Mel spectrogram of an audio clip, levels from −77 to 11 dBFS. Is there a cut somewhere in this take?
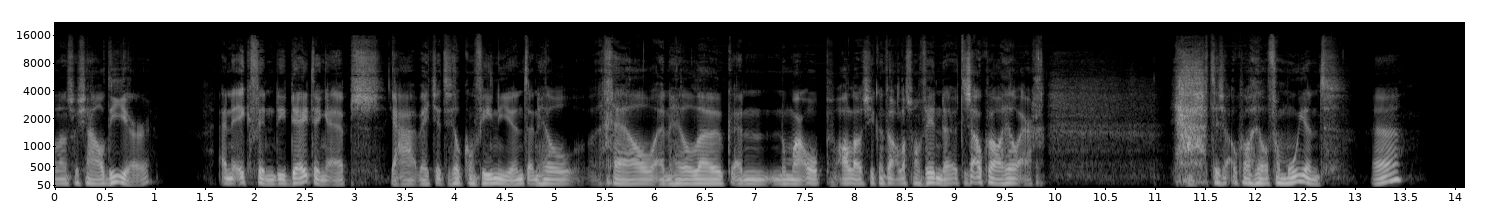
no; 0 cuts

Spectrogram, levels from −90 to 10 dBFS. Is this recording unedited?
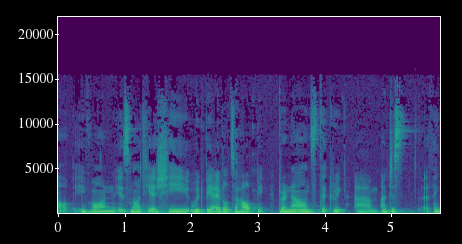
no; 2 cuts; at 3.2 s, 4.3 s

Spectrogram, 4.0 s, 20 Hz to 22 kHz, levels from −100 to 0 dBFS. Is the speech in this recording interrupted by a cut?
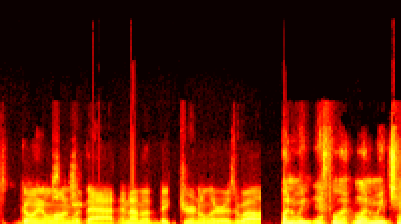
yes; 1 cut; at 2.6 s

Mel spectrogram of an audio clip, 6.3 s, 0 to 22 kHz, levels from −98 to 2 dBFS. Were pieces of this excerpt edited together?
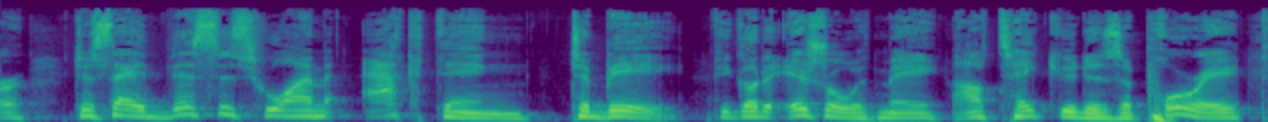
yes; 2 cuts; at 3.5 s, 4.8 s

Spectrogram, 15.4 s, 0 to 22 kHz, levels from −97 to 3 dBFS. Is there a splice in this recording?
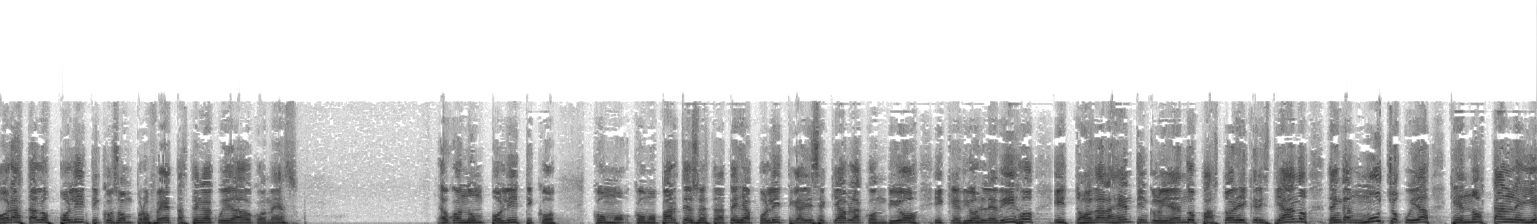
yes; 1 cut; at 13.2 s

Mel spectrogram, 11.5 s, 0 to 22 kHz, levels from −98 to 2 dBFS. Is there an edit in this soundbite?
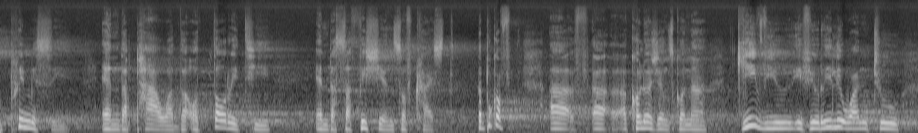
no; 0 cuts

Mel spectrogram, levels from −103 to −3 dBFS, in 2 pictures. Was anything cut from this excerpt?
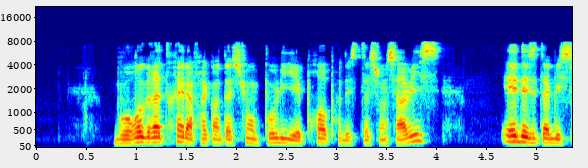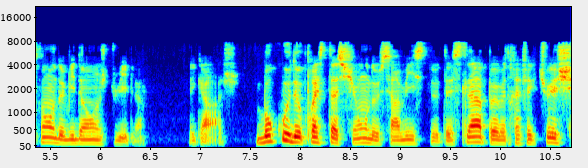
yes; 1 cut; at 7.5 s

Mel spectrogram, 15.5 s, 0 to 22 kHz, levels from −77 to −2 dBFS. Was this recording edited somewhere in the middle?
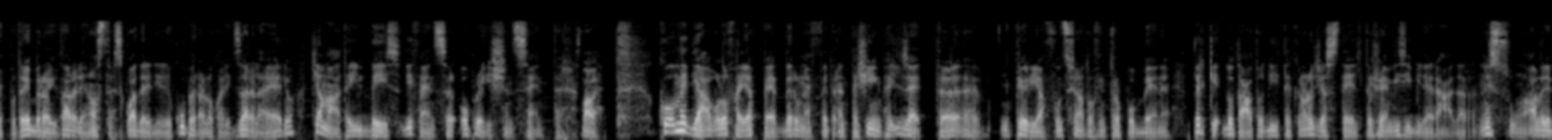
yes; 2 cuts; at 5.8 s, 8.8 s

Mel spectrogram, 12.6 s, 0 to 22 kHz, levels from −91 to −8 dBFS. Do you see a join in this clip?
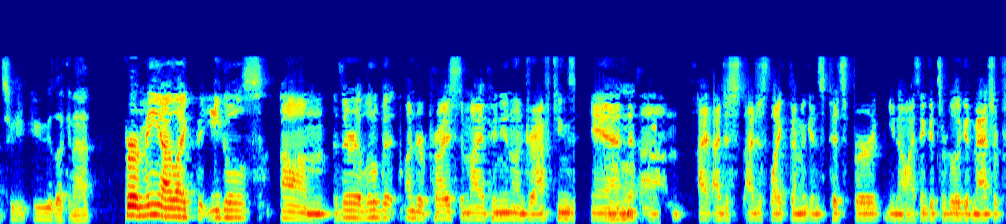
yes; 2 cuts; at 4.2 s, 7.2 s

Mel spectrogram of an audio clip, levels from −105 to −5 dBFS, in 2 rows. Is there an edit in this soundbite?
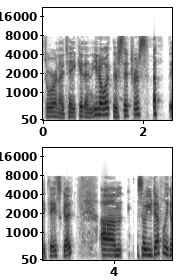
no; 0 cuts

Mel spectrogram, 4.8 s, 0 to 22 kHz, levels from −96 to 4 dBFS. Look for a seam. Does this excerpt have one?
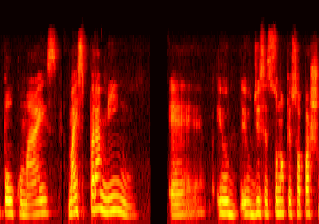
yes; 1 cut; at 0.9 s

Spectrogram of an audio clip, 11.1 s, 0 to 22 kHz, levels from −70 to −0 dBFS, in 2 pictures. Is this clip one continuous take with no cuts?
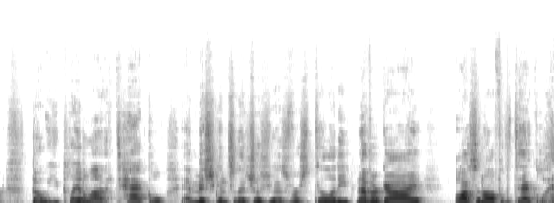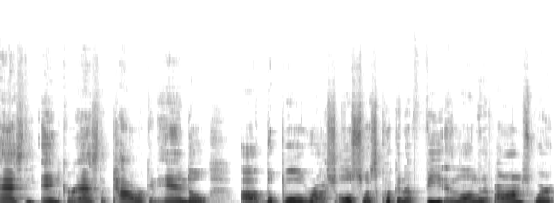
no; 1 cut; at 3.5 s

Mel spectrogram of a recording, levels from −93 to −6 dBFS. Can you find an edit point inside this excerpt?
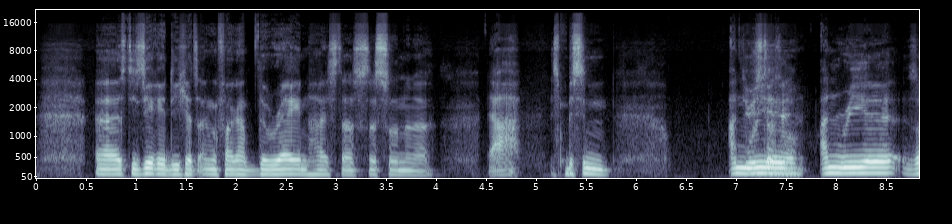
no; 0 cuts

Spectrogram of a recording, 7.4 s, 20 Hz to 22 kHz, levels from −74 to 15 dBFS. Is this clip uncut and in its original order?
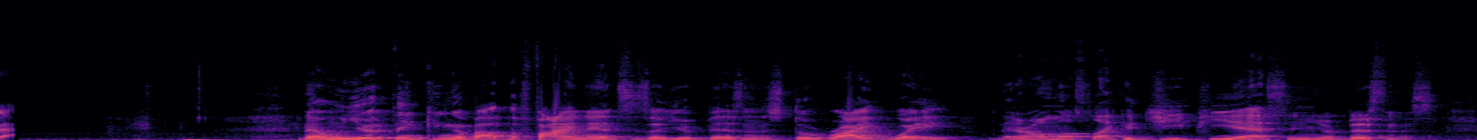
no; 1 cut; at 4.9 s

